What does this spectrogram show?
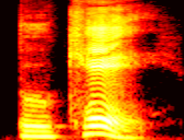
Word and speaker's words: bouquet: called a bouquet bouquet this has a k sound bouquet the next word cabaret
